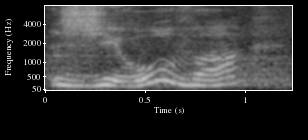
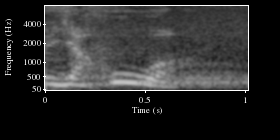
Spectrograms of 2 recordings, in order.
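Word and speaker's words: Yahweh: Dieu au complet YH la prononciation très certainement serait non pas Jéhovah mais serait très proche de yahua vous avez entendu Yahoué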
